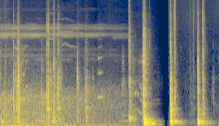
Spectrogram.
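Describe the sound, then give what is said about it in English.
Rattling clicks and a faint high whine give way to three heavy thuds of an unlocked cabin door in quick succession, each landing solidly with brief silence between them. “Doesn't seem like anyone's home. The door is unlocked, though.”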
